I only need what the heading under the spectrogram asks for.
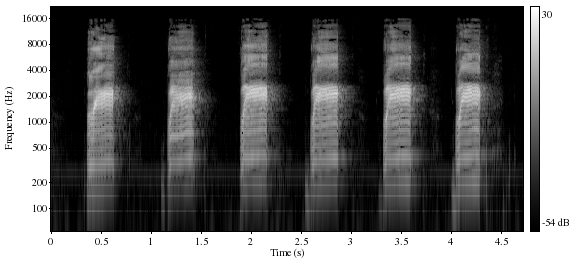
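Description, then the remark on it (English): Six evenly spaced, loud quacks from a handheld duck call blown with the hand held steady, each a short nasal burst with a steady, even tone and no talking between them. “Or if I keep my hand steady, it's a completely different quack.”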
